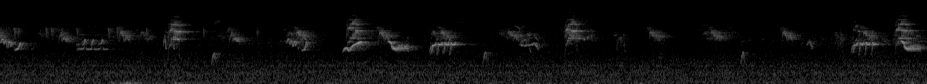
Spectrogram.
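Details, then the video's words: Song of a creamy-bellied thrush, made of short separate phrases roughly every second. Each mixes high sharp notes, downslurred whistles and a few flat sustained tones, with faint hiss throughout. "sabiá-poca (Turdus amaurochalinus)"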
